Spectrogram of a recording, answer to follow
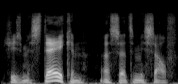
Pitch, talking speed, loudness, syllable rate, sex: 100 Hz, 200 wpm, -20 LUFS, 5.6 syllables/s, male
